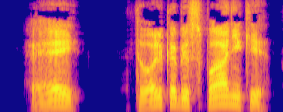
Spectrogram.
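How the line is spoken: Stern. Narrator (Russian): строго сказал Хосе

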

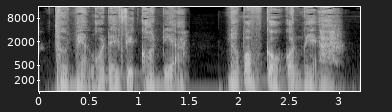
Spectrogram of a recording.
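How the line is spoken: Trembling voice. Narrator (Vietnamese): Liên nói với giọng run rẩy

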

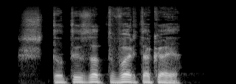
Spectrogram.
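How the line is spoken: Angry. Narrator (Russian): зло произнес я

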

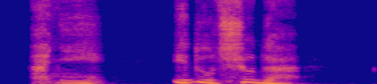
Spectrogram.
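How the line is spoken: Dwarf's whisper. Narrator (Russian): шепнул в ответ карлик

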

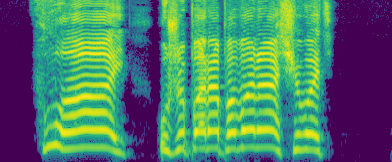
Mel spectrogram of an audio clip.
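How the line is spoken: Shrieking. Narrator (Russian): завизжала Глория

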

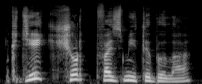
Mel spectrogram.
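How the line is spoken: Angry question. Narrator (Russian): сердито спросил Фил

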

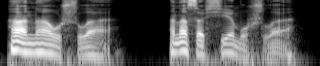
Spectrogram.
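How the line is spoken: Human-like sigh. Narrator (Russian): Жадный вздохнул, как человек

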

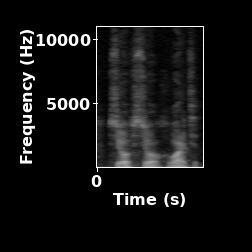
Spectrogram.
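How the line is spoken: Gentle big-sister tone. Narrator (Russian): ласково ответила Ангелина тоном старшей сестренки

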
